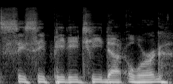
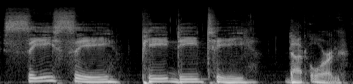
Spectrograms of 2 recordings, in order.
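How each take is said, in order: First: It is said at normal, quicker speed. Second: It is said slowly and carefully.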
